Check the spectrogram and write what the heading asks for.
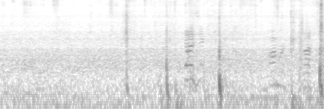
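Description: Distant voices of players calling out across a field, with a few sharp knocks in the second half, the loudest about two-thirds of the way through, over a low rumble.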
